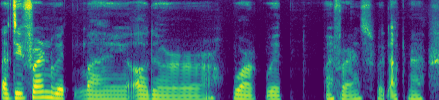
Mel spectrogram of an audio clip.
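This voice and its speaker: The tone is dark and mellow, with a non-native accent and ordinary pitch variation. The sound is dry and close, with no echo. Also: man. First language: not English. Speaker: music producer. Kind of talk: tutorial. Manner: halting.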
